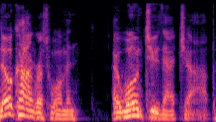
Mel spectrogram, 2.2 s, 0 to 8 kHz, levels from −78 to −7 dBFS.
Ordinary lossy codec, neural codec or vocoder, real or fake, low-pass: Opus, 64 kbps; vocoder, 24 kHz, 100 mel bands, Vocos; fake; 7.2 kHz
